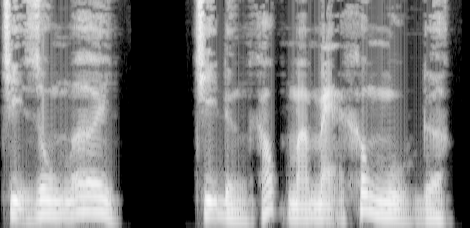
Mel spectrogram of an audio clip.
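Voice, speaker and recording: A man voicing a small, innocent little sister who chats without grasping the loss, in a husky read. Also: fairly low pitch, animated, unhurried, warm tone, no room sound. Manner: innocent, chirpy.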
